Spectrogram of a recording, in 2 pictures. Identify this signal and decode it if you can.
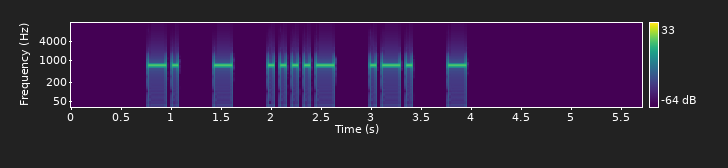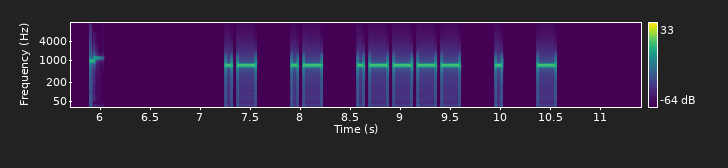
Morse code, heard as a keyed tone, about 20 wpm, spaced as for 15 wpm, 700 Hz. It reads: NT4RT AA1ET
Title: 062 Lesson 11g - Letter h - Call Signs 20wpm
